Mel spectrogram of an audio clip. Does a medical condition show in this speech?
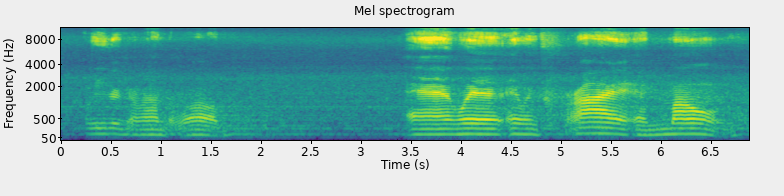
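Yes: Parkinson's; speech impediment.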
